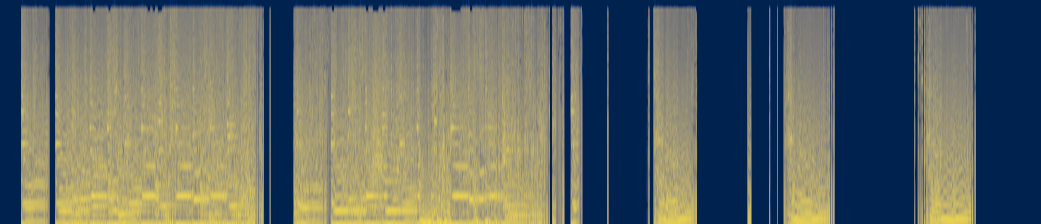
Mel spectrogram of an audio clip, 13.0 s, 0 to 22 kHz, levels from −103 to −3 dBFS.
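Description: Integer read as float runs throughout: 32-bit integers decoded as 32-bit floats give a blaring square-wave buzz, with the waveform jumping between zero and clipping and the spectrogram smeared broadband.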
